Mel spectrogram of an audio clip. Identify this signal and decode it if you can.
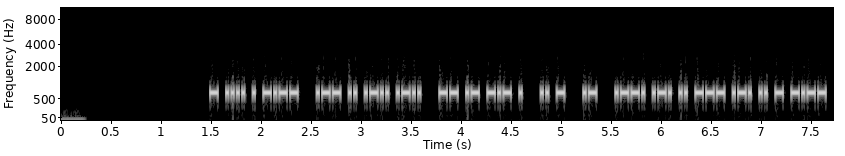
Morse code, heard as a keyed tone, about 41 wpm, 700 Hz. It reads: THEY WILL MAKE IT A PRIORITY
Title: Sentences from Top 1600 Words 45wpm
